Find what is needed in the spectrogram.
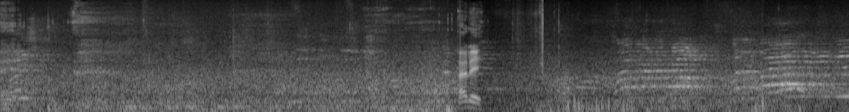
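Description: Men shouting during a football match: a sharp call of "allez" a little past halfway and more shouted calls near the end, over a steady low background noise.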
